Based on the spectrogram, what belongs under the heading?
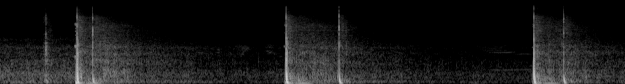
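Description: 500-gram consumer fireworks cake firing its shots: three shots about two and a half seconds apart. Each is a pair of sharp bangs a fraction of a second apart, followed by a fading tail.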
